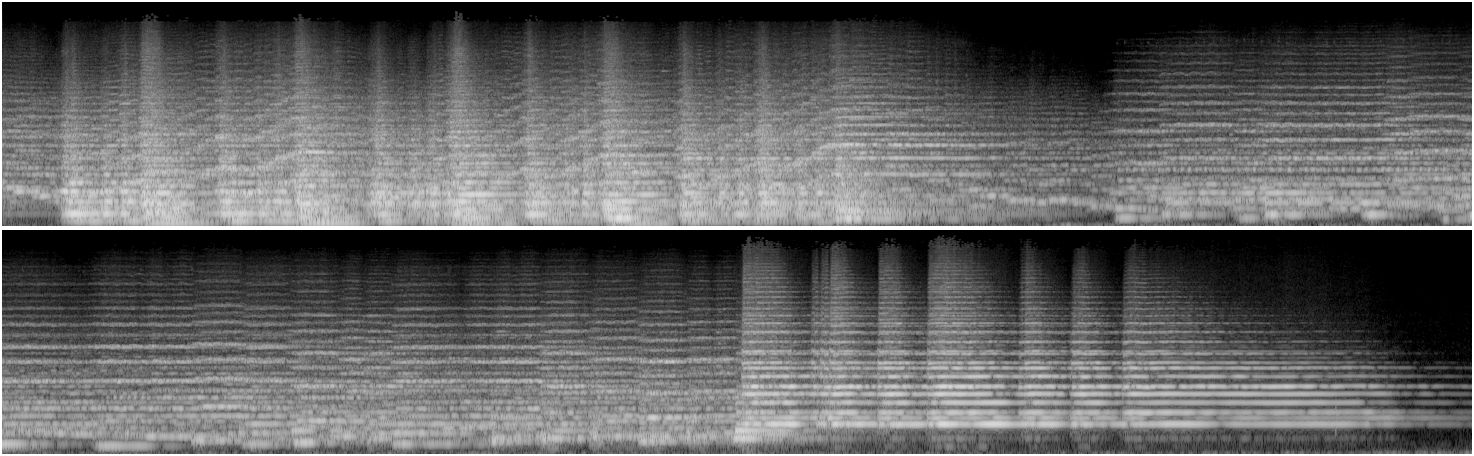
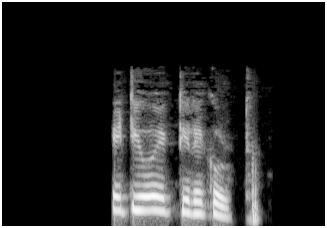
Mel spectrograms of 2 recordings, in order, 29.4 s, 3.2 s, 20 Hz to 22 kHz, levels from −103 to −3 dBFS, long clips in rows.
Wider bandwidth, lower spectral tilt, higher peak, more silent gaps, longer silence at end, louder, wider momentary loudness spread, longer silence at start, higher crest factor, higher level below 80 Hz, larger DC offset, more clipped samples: first, 15 kHz vs 7 kHz; second, -5.5 dB/octave vs -8.5 dB/octave; second, -6 dBFS vs -2 dBFS; neither; second, 0.45 s vs 0.65 s; second, -24 LUFS vs -13 LUFS; second, 13 LU vs 16 LU; second, 0 s vs 1.1 s; first, 20 dB vs 14 dB; about the same, -44 dBFS vs -42 dBFS; neither; neither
